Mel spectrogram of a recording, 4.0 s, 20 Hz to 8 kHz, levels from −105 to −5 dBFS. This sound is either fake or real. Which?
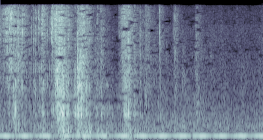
real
